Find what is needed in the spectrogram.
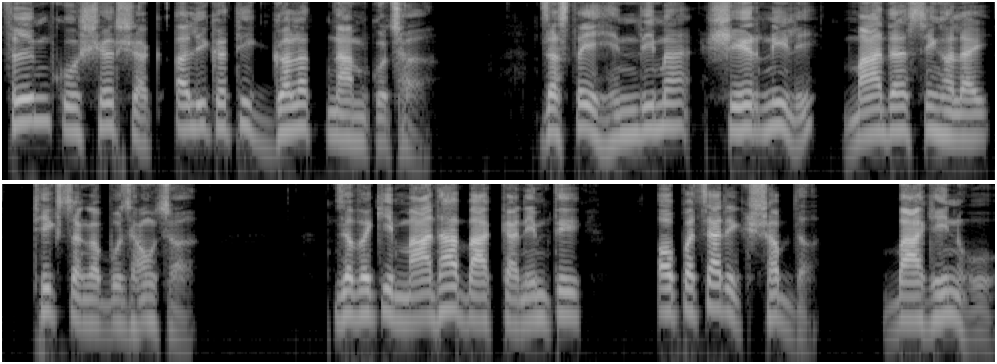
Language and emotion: Nepali, neutral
